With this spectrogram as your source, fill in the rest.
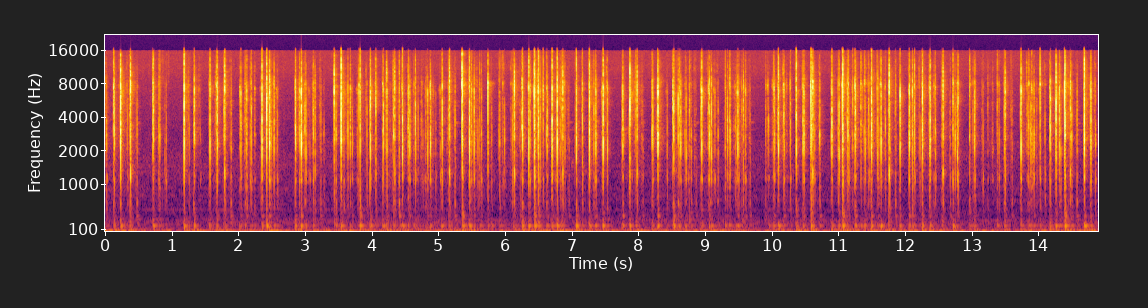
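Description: A custom Cherry MX10.0 full-size low-profile mechanical keyboard with Cherry LP switches, dark ABS keycaps and a steel plate is typed on continuously with the fingertips of both hands. The result is a fast, steady stream of crisp, bright key taps that die away almost instantly, with brief pauses between bursts over a faint low hum.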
